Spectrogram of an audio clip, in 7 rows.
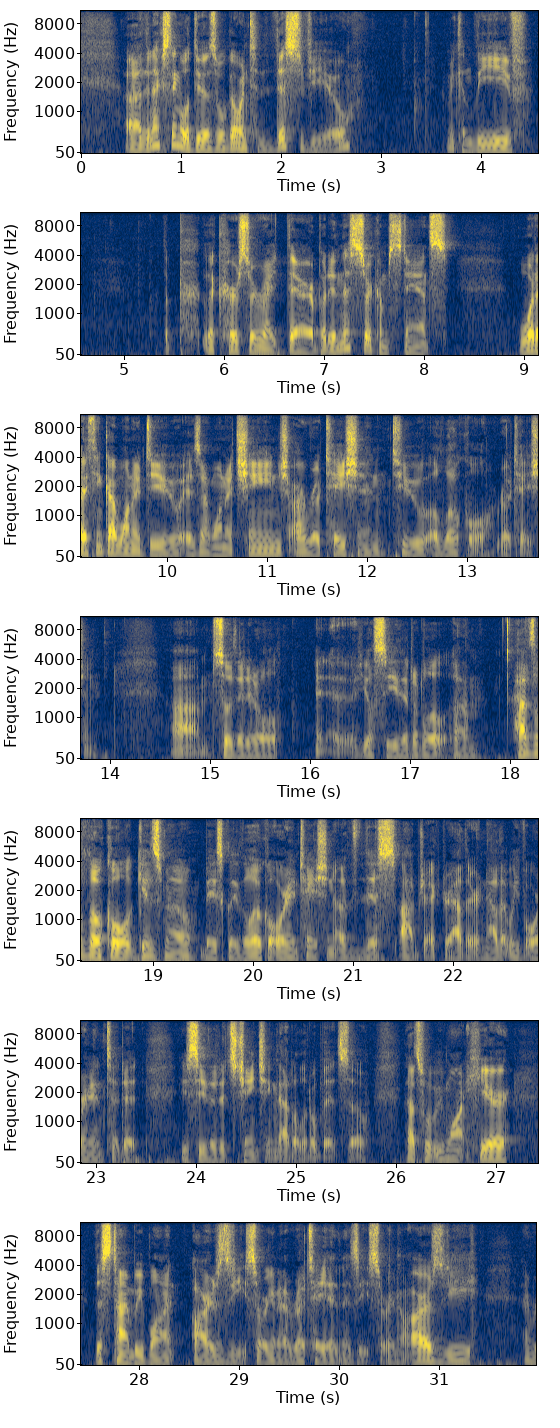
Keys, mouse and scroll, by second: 0.0 alt+middle click, 0.8 ctrl+middle click, 1.4 scroll up 1, 2.4 scroll up 10, 2.8 alt+middle click, 3.5-4.2 scroll up 4, 4.8 alt+middle click, 6.1 scroll up 1, 9.8-10.5 scroll down 8, 10.7 alt+click, 11.7 alt+middle click, 12.1-12.6 scroll down 2, 12.6 alt+middle click, 13.1-13.6 scroll up 4, 13.6 alt+click, 14.3-14.7 scroll up 2, 14.7 alt+middle click, 16.7-17.4 scroll up 2, 17.4 click, 19.0-19.5 scroll down 5, 19.5 alt+middle click, 20.0 alt+click, 20.7 alt+middle click, 22.2 click, 24.9 ctrl+middle click, 25.8 scroll down 1, 25.8-26.2 scroll up 3, 28.2-29.0 scroll up 5, 30.4 r.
